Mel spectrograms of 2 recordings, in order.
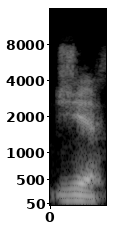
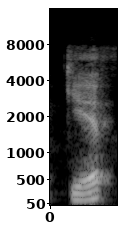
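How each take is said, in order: First: It begins with a soft G sound. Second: It begins with a hard G sound. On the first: "the person who uh, coined the term pronounces it" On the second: "with a hard G"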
